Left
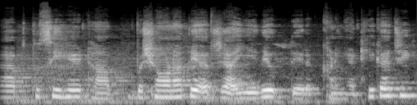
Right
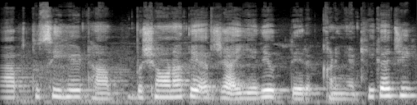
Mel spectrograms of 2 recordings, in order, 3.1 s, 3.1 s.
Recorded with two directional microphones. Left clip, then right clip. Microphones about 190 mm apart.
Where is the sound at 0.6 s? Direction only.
15° right (ahead or behind).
